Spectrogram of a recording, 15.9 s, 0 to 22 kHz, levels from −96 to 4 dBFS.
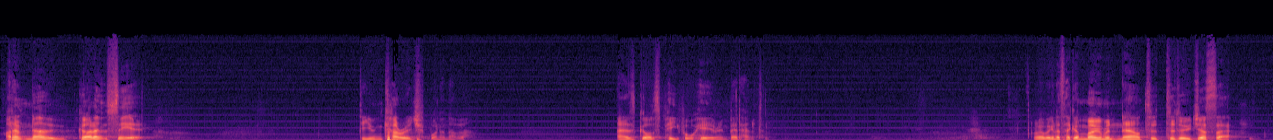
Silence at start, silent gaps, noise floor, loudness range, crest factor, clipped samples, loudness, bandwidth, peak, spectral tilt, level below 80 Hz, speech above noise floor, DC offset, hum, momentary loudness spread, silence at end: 0.05 s; none; -62 dBFS; 13 LU; 24 dB; under 0.1%; -23 LUFS; 16 kHz; -2 dBFS; -6 dB/octave; -48 dBFS; 39 dB; under 0.1%; none; 18 LU; 0.55 s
